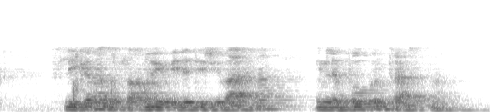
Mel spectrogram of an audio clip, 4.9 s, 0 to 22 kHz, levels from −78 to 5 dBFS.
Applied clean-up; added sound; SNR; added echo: none; Cough; 15 dB; reverberation time 0.8 s.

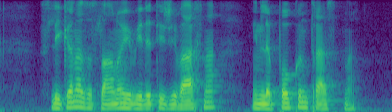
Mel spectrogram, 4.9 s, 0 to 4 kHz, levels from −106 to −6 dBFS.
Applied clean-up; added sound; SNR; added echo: none; none; none; none.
